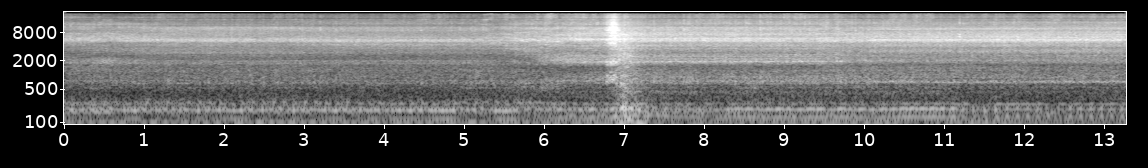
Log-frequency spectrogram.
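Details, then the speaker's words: Dodge crew cab Charger project with 5.2 L V8, Seafoam in crankcase, just started after a brief tick: steady, even V8 idle with smooth low rumble, no ticking or misses; normal idle. "runs good today. Not really moving around too much."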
